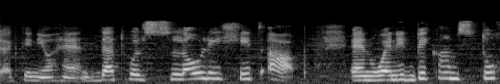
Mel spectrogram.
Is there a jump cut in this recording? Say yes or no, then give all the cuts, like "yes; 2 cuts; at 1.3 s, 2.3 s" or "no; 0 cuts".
no; 0 cuts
